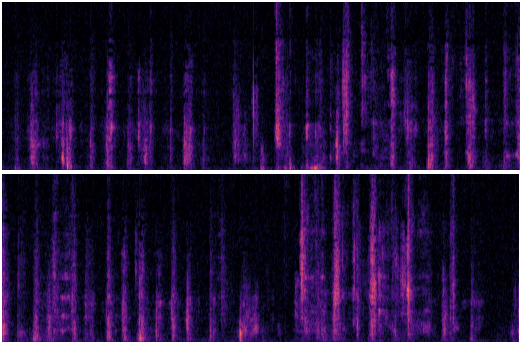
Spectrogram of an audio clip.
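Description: Close-miked chewing: a steady stream of irregular wet mouth clicks and smacks from a person eating, picked up by a clip-on microphone, growing busier near the end.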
